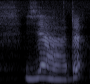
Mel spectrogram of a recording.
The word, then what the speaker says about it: gärde: Gärde. Här ser ni ett gärde. G och Ä blir J.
